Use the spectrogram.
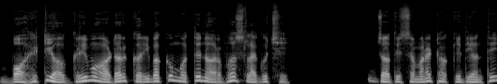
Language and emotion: Odia, fearful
